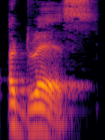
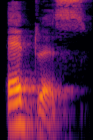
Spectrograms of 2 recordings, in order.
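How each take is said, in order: First: एड्रेस said as the verb, weak first vowel, stress on the second syllable, ad-DRESS; verb pronunciation. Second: एड्रेस said as the noun, stress on the first syllable, AD-dress; noun pronunciation. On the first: Teacher showing students the verb एड्रेस: second-syllable stress. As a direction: say एड्रेस with the weight on DRESS, as in to speak to someone. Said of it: "यहां पर इसे कैसे pronounce किया गया?".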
